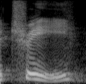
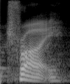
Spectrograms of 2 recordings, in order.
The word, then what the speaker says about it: trie: to spell word and decide to pronounce it exactly like the thing that it is essentially made of a tree to your ee tree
